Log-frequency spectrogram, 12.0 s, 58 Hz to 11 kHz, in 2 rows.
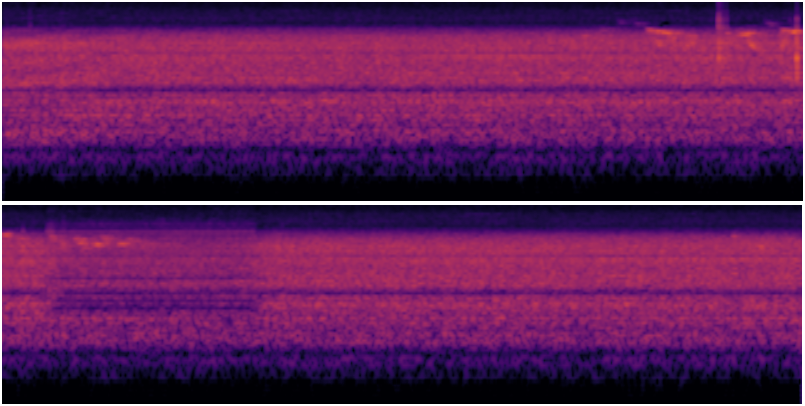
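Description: Class 450 Desiro electric multiple unit pulling away from the platform: a steady rush of running noise, with a brief set of whining tones about six seconds in.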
